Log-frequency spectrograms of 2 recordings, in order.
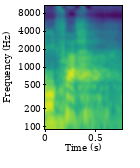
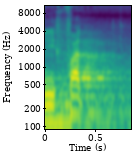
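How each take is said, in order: First: The word ends with an h sound. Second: The word ends with a t sound. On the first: The speaker calls it right. "Jadi bunyi difah" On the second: The speaker calls it wrong. "bukan difat ... difat salah"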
